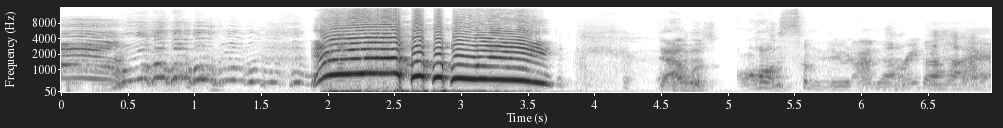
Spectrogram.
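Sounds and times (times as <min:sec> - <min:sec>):
man screaming cartoonishly: 0:00.0 - 0:00.7, 0:01.9 - 0:03.7
laughter: 0:00.2 - 0:02.0, 0:06.3 - 0:06.9.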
